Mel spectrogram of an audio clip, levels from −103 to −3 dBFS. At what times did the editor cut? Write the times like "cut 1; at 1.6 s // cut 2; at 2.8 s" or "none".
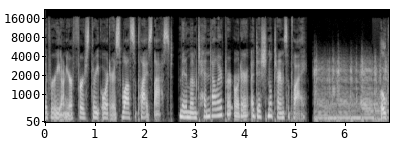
cut 1; at 5.3 s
